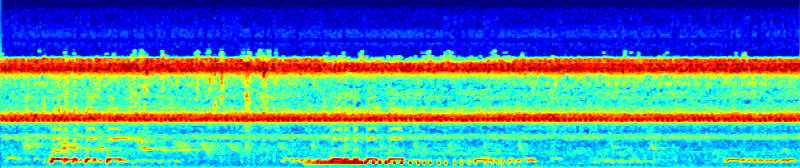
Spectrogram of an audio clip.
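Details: Local zebra dove lure song: soft hooked coos, then a loud rapid burst of rolling cooing notes that slows into more bent, wavering coos, with a short phrase at the end; a constant high-pitched electronic hum sits behind.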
